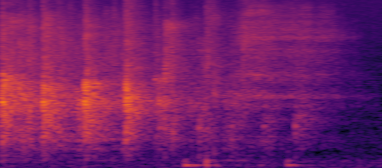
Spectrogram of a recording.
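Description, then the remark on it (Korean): An audience applauding together during a thanksgiving Sunday church service, offering applause of thanks and glory to God: a dense wash of many hands clapping with a few sharper claps standing out, gradually tapering off toward the end. No one speaks over it. “우리 그 하나님 앞에 감사 영광의 박수 한번 하나님 앞에 올려드리겠습니다.”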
